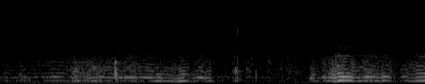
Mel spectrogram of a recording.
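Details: Wasps gathering protein to feed larvae: a close, low humming buzz whose pitch bends up and down, dropping away briefly midway before a loud, steady drone returns.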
